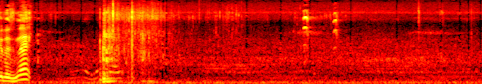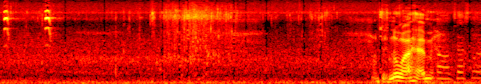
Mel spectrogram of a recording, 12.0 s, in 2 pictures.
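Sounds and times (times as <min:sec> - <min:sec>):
water birds calling: 0:00.0 - 0:11.6.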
